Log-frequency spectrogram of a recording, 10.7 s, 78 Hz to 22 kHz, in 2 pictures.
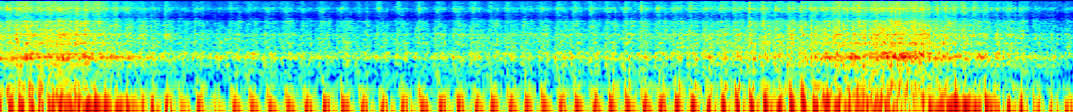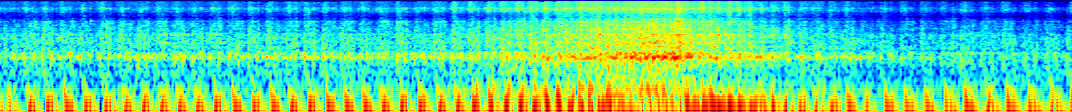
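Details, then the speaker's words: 1979 Honda XR500 single, freshly fully rebuilt, idling after top-end noise was addressed: loping thump three to four beats a second, no top-end tick, mechanically noisy but healthy; normal idle. "I don't hear any more ticking. Still isn't the quietest engine."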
